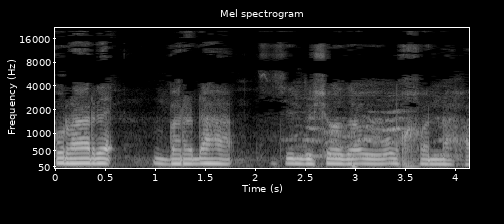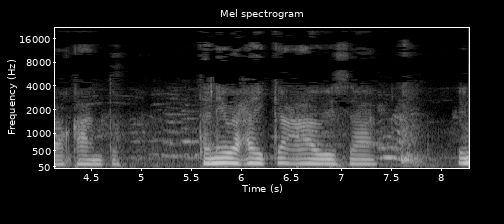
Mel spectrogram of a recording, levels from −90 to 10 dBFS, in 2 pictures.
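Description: Throughout the speech, plainly audible codec damage gives a ringing, washy quality, with hiss that breathes along with the voice. The likely cause is WMA compression: long transform blocks smear quantisation noise over tens of milliseconds and drop weak components, which fits a bitrate near 48 kbps.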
